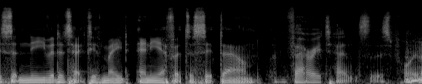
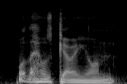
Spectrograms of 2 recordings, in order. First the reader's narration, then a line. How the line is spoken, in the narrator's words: Bill asked, his voice betraying his alarm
